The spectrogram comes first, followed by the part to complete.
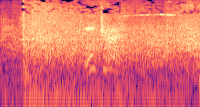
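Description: The anime episode's soundtrack playing faintly in the background: a steady hiss of noise with a voice speaking quietly underneath.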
